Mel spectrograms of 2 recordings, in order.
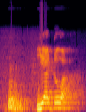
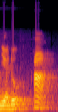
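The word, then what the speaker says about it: ידוע: maka disebut patah vurtif tetapi cara mengucapkannya ya diucapkan terlebih dahulu ya yadoa bukan y do a y Doa yadati apa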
